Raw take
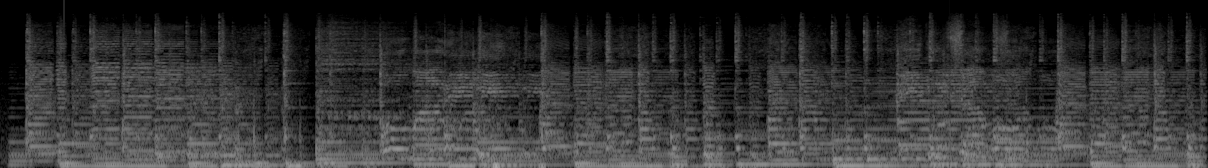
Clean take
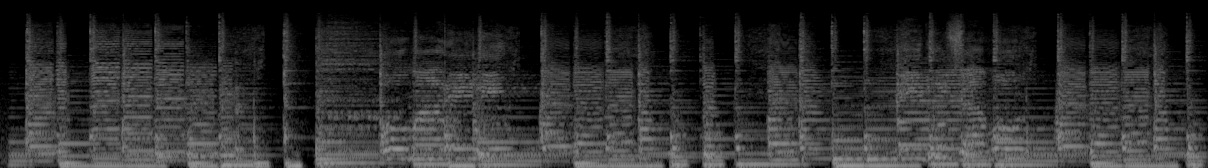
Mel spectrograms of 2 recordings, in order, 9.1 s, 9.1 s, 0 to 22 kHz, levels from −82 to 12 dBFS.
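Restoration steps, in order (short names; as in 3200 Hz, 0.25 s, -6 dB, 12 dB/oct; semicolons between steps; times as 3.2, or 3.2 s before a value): de-click; de-plosive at 3.68; interpolate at 1.97/7.12, 6.6 ms; inverse comb 0.345 s -8 dB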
